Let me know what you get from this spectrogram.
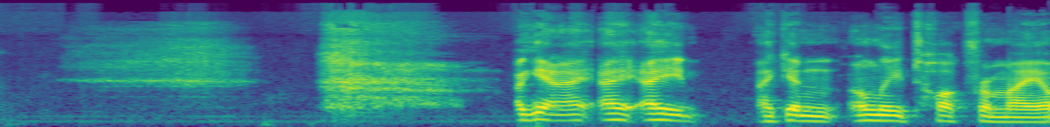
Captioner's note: sighs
